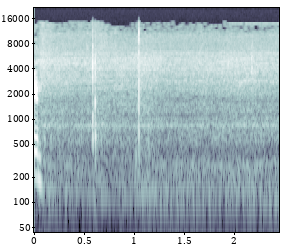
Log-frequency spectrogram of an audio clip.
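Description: Quiet, steady background noise with two faint clicks, about half a second and a second in.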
